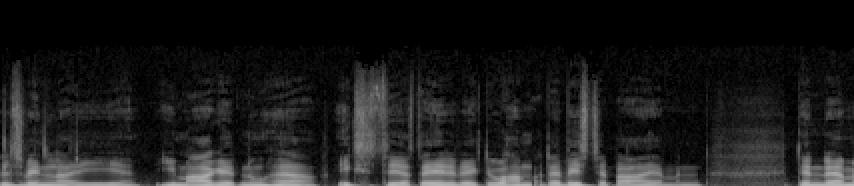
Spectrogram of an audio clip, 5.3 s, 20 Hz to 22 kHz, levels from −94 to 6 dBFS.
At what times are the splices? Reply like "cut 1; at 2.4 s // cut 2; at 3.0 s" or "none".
cut 1; at 2.0 s // cut 2; at 3.3 s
